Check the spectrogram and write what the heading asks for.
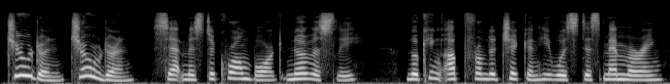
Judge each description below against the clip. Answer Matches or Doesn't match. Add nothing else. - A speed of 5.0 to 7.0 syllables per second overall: Doesn't match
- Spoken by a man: Doesn't match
